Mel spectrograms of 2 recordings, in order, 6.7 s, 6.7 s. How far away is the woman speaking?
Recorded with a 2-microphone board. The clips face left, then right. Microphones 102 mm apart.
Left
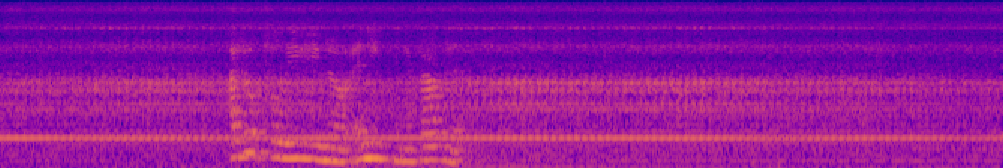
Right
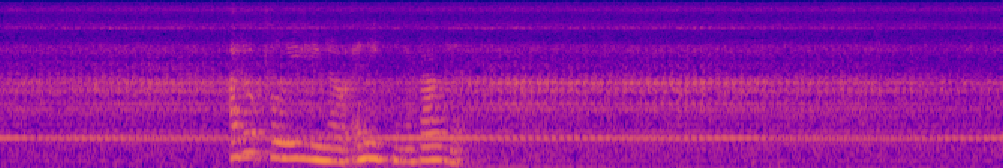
About 1.1 m.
